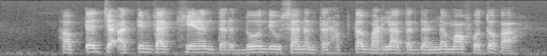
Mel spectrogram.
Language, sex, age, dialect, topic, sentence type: Marathi, male, <18, Standard Marathi, banking, question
